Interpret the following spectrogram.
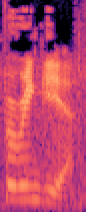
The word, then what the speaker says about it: Beringia: This is Racing Beringia. Okay, spell it.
